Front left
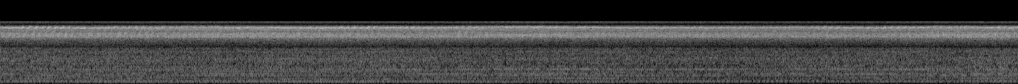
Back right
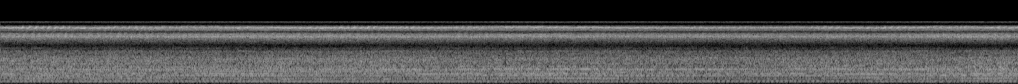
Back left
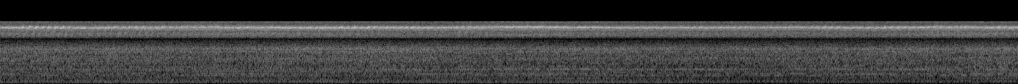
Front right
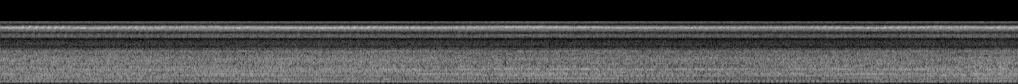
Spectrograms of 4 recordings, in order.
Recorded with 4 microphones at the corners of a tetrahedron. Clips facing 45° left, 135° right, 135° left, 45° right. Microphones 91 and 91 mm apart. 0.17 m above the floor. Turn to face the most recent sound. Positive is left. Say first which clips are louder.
# back right 10 dB, front right 12 dB
turn(degrees=-90)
